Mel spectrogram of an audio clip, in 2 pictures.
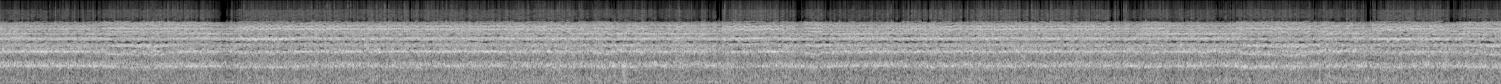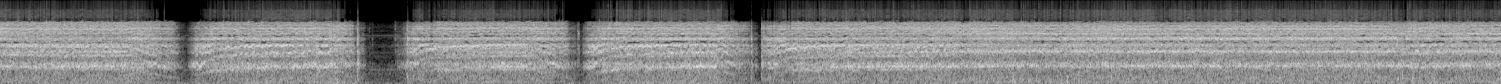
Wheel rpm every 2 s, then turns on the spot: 230, 220, 230, 220, 230, 230, 220, 220, 140, 130, 140, 140, 220, 230, 230.
none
